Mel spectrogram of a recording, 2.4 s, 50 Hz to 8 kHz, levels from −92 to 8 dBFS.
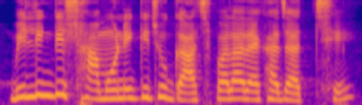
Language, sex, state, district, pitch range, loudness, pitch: Bengali, female, West Bengal, Cooch Behar, 225-285 Hz, -14 LUFS, 245 Hz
